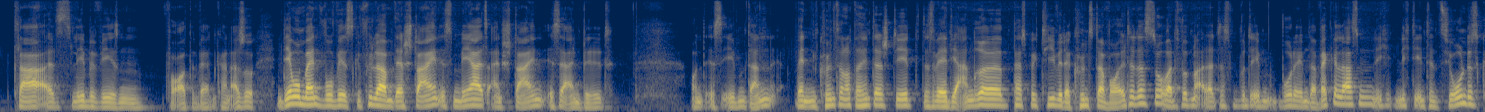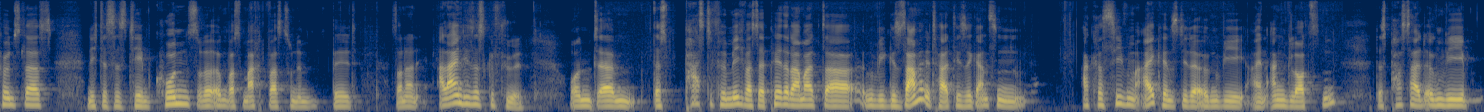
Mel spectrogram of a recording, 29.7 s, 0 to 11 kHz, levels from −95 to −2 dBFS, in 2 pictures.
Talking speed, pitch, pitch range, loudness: 210 wpm, 125 Hz, 115-140 Hz, -27 LUFS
